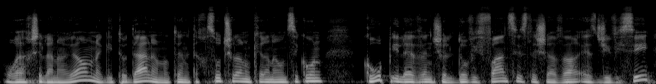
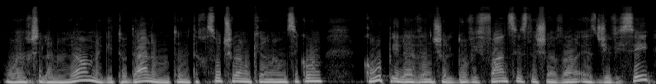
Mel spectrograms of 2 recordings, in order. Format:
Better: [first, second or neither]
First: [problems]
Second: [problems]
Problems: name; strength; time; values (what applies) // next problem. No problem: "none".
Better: first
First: none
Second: distortion; slight; 16% of the sound clipped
